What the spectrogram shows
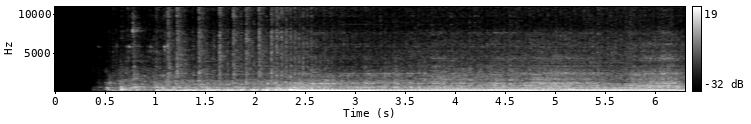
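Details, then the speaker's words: Walk-behind cultivator single-cylinder engine after cylinder head replacement for a suspected burnt valve (the valve seat had actually come loose, likely from heat): starts on the first pull, runs evenly without misfiring and revs up smoothly. "все чтко не троїть роби рівно набирає рівно"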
